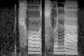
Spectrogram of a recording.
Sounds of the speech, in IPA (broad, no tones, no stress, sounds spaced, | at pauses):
t͡ʃʰ ɔː t͡sʰ ɵ n a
